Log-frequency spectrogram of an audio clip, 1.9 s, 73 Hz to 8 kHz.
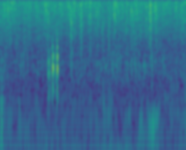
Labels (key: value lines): label: biophony, damselfish
recorder: SoundTrap 500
